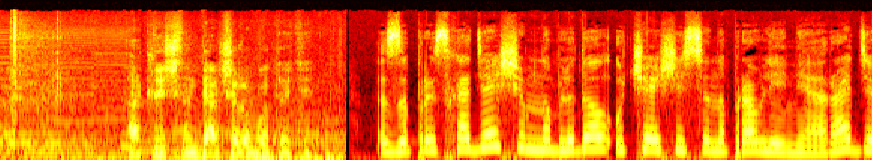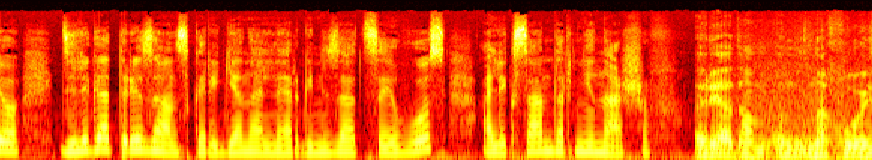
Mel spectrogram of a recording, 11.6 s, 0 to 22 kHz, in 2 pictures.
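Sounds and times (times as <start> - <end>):
biathlon rifle shot clicks during a training session: 0.0 - 0.6
speech: 0.8 - 11.6.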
